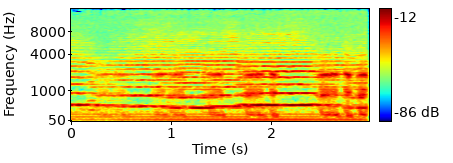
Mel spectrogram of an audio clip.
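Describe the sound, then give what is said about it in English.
A dense chorus of frogs croaks steadily throughout, many overlapping calls forming a continuous, buzzing drone with rhythmic pulses, moderately loud, with no voices. “Jesus sent many frogs to Egypt. The frogs were everywhere.”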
